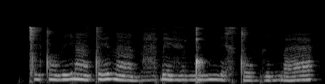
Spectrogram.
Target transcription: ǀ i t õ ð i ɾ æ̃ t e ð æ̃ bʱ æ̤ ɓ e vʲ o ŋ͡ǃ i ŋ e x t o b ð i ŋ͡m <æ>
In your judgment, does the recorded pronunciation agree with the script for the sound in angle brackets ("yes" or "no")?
yes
